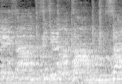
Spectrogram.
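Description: Live pop song: the band playing under held, harmonised singing voices over a sustained bass note.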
